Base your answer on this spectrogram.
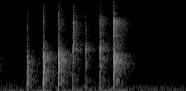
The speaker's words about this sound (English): The tempo. That's the definition the of a lonely clap. Right. No matter how fast the clapping is, it is a lonely clap. Yeah. If there's only this one is a slow clap. This is a fast clap.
